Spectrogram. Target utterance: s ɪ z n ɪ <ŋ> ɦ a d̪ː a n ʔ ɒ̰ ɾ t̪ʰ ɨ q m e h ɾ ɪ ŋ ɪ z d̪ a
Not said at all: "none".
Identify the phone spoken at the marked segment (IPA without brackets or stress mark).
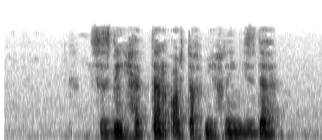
ŋ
